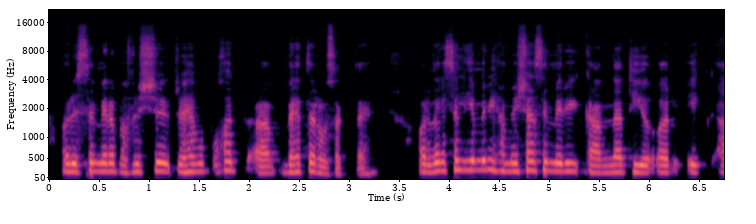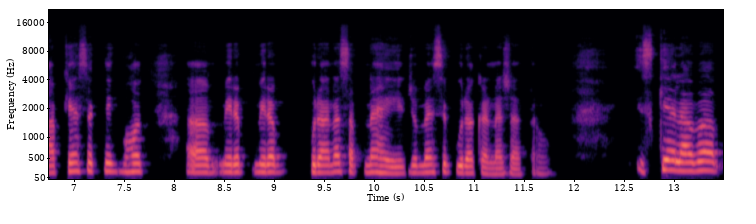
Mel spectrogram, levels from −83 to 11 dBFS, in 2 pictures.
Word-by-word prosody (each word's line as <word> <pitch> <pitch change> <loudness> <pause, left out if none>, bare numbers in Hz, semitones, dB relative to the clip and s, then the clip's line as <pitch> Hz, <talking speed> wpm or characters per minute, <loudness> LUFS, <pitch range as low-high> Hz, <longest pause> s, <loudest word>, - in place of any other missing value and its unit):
और 185 - +5
इससे 185 +2 +2
मेरा 195 0 +3
भविष्य 185 +4 +2
जो 175 - +1
है 180 - +2
वो 190 +1 -2
बहुत 210 +4 -2 0.2
अ, 155 - +2 0.2
बेहतर 180 +2 +1
हो 155 - -1
सकता 135 -1 -7
है। 145 - -14 0.5
और 180 -1 +2
दरअसल 205 +3 +3
ये 225 - +4
मेरी 225 +1 +1
हमेशा 195 +1 +1
से 215 0 +1
मेरी 195 0 +3
कामना 165 +1 +1
थी 175 -1 +4
और 165 +1 -1
एक 345 -1 -1 0.2
आप 165 0 -1
कह 195 +1 +3
सकते 195 0 -2
हैं 190 - 0
एक 185 - -14
बहुत 190 +1 -1 0.4
अ, 170 0 +2
मेरा 175 0 +3 0.2
मेरा 180 0 +4 0.3
पुराना 175 +1 +3
सपना 175 -1 -2
है 160 -3 +1
ये 150 - -3
जो 165 - -2
मैं 170 +1 +1
इसे 175 +2 -2
पूरा 165 -2 +1
करना 135 -2 -2
चाहता 130 -2 -8
हूँ। 135 +2 -19 0.9
इसके 230 +5 +2
अलावा 210 0 +4
180 Hz, 205 wpm, -23 LUFS, 165-195 Hz, 0.9 s, और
